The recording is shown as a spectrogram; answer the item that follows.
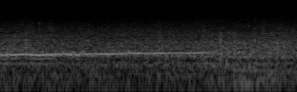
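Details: Bowhead whale song, a clear sustained tonal note held for about two seconds that rises slowly in pitch, set against a constant watery background rumble.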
